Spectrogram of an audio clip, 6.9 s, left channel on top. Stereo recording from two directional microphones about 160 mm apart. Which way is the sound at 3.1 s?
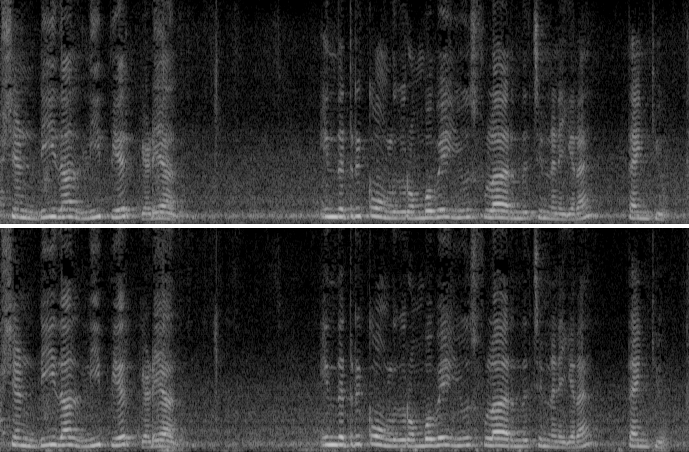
20° right (ahead or behind).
